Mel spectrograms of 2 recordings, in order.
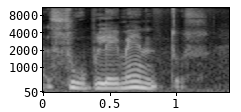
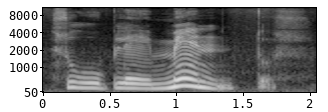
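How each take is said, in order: First: Said in the usual way. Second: "Suplementos" very slowly, syllable by syllable, MEN punched; stressed penultimate syllable. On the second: Shown as a demonstration. Teacher showing the tonic syllable, drawn-out "Suplementos" with heavy MEN. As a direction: stretch out "Suplementos" and hit MEN hard. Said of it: "penúltima sílaba".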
